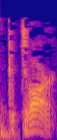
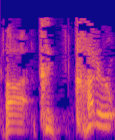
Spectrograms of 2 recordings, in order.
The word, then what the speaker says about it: Qatar: I believe that's how you pronounce the country, right? It's Qatar. Or maybe it's Qatar. Maybe it's Qatar. It's Qatar. I'm sorry. It looks like Qatar, but it's Qatar.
